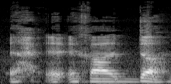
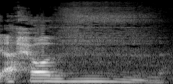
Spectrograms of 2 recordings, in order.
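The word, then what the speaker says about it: אחד: That's why a lot of people say Echad like that, where it's really Ahad.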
